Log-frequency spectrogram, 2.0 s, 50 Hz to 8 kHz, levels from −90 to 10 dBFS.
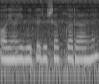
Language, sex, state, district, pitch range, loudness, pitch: Hindi, female, Bihar, Araria, 225-230 Hz, -27 LUFS, 225 Hz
